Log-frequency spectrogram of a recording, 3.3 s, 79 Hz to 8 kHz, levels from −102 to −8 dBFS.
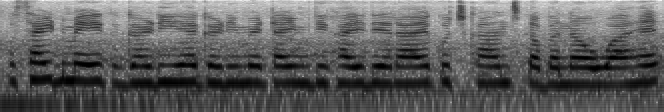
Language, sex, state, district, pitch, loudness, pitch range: Hindi, female, Himachal Pradesh, Shimla, 260 Hz, -13 LUFS, 255-275 Hz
